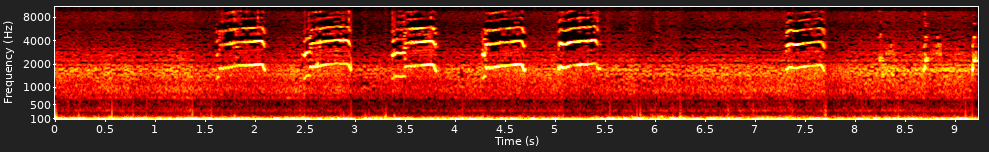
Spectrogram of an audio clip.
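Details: Southwest Florida bald eagles calling at their nest, 16 December 2022, on a live camera: a run of five shrill, rising notes roughly every 0.7 seconds, then a pause and one more note, with heavy low wind noise throughout.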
